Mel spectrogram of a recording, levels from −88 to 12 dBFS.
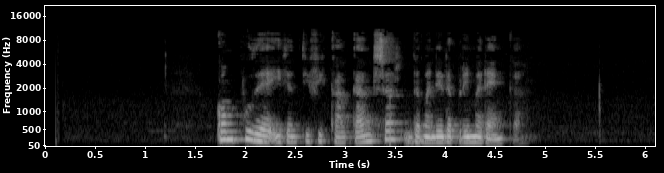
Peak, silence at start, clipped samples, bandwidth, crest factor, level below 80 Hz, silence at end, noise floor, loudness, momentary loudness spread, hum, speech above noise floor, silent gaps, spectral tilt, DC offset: -12 dBFS; 1.75 s; under 0.1%; 10.5 kHz; 18 dB; -80 dBFS; 1.35 s; -71 dBFS; -27 LUFS; 10 LU; none; 45 dB; none; -6 dB/octave; under 0.1%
